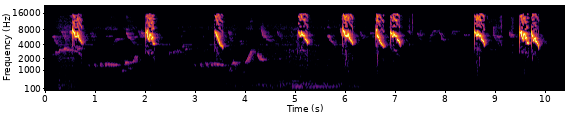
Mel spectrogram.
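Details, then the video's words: Oriental white-eye sound played to prompt a silent white-eye into singing. Sharp, thin, very high notes fall in pitch and come singly or in pairs every one to two seconds, with a few softer lower whistles early on and quiet pauses between. "pancingan pleci macet bunyi dengan suara ini"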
